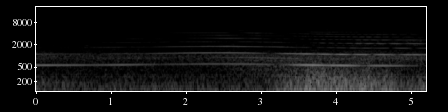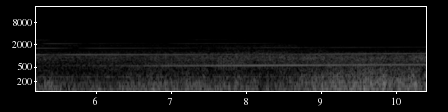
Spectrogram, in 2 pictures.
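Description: Micro electric motor and propeller of a small foam RC park jet whining in flight, a steady high tone that wavers and dips slightly in pitch a few seconds in. Wind rumbles on the microphone underneath, strongest about four seconds in.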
